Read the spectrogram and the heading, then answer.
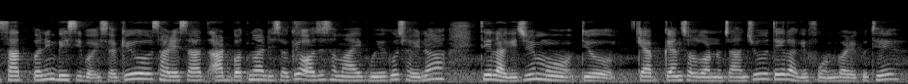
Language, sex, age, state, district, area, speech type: Nepali, female, 18-30, West Bengal, Kalimpong, rural, spontaneous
